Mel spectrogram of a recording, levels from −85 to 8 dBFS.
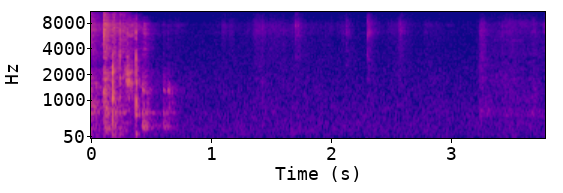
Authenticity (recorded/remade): recorded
